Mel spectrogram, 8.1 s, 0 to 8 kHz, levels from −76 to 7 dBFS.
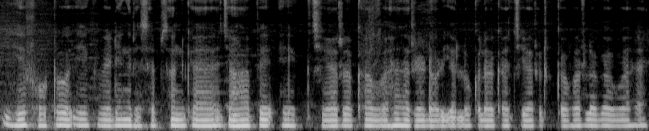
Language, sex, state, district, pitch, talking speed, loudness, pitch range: Hindi, male, Jharkhand, Ranchi, 130 Hz, 175 wpm, -16 LUFS, 130-135 Hz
